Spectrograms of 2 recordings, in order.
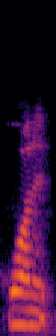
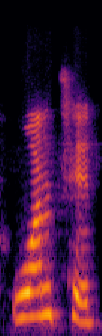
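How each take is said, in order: First: It is said with an American English accent. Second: It is said with a British English accent. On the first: "Kalau American English" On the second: "Wanted itu, eee, British English"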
